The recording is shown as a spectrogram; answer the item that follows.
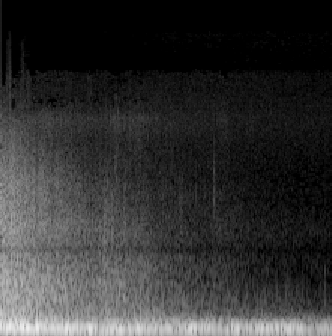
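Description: Tail of an explosion sound effect, a bomb blast: a deep rumble with a hiss on top, the hiss fading over about three seconds while the deep rumble carries on.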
